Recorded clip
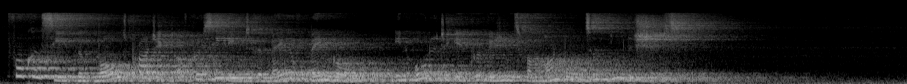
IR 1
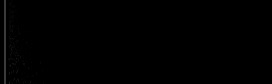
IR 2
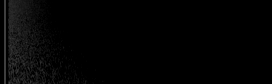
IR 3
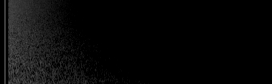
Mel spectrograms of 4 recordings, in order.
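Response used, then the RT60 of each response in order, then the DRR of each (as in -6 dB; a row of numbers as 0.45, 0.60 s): 2; 2.8, 2.8, 2.8 s; 7.0, -2.5, -10.5 dB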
